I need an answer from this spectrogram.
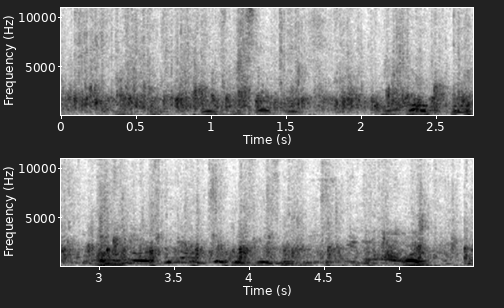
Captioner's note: people laughing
